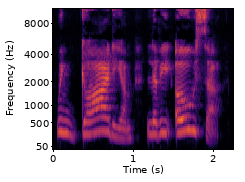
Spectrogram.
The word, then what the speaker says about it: Wingardium Leviosa: "Ingardium Leviosa," he shouted, waving his long arms like a windmill. "You're saying it wrong," Harry heard Hermione snap. "It's Wingardium Leviosa. Make the gar nice and long."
